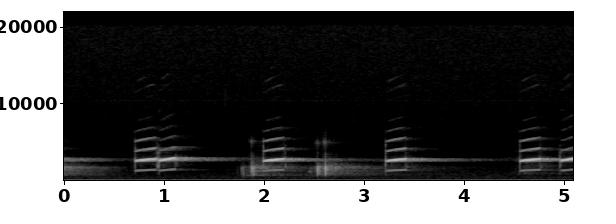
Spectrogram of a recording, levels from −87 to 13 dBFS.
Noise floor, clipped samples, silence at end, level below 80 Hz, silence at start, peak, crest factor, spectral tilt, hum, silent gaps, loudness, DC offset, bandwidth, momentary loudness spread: -59 dBFS; under 0.1%; 0 s; -62 dBFS; 0 s; -12 dBFS; 14 dB; 2 dB/octave; none; none; -22 LUFS; under 0.1%; over 20 kHz; 20 LU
